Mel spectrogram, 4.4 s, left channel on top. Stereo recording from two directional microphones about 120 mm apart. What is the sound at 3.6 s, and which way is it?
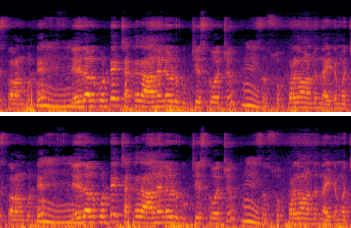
Speech, 20° left (ahead or behind).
